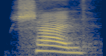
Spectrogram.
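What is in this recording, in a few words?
"шаль", Komi, female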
